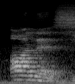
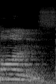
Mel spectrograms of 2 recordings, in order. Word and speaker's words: honest: Já vi muita gente falando honest. É. Honor, que é honra também, eu já vi falando honor. Então esse H aqui, ele é mudo. Então é som de O, honest.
